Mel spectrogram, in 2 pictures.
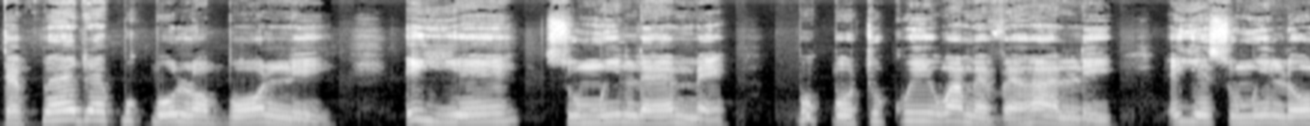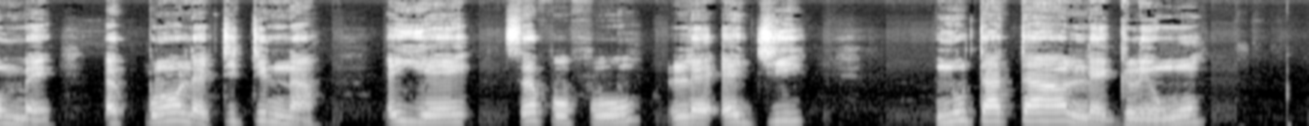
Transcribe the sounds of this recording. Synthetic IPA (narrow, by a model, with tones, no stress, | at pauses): t̪ɛ˨ɸɛ˦ɖɛ˦k͡pu˦k͡po˦lɔ˨bɔ˨˦le˨ | e˦je˦ | su˨mũ˨i˦lɛ˨˦mɛ̰̃˨ | k͡pu˦k͡po˨t̪u˦ku˦i˦wo˦a˦mẽ˨ve˨ɦã˦le˨ | e˦je˦su˨mũ˦ĩ˦lɛ˨wo˦mɛ̰̃˨ | ɛ˨k͡plɔ̃˦le˨t̪i˦t̪i˦nã˨ | e˦je˦ | sɛ˦ɸo˨ɸo˦ | lɛ˨ʔe˦d͡ʑi˦ | nũ˦t̪a˦t̪a˦lɛ˨ɡle˨ŋũ˦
